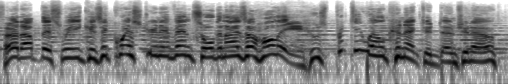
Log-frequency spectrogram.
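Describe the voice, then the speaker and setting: A man's voice: very high-pitched, animated, fairly quick. A British man giving sardonic voice-over commentary, dry and teasing. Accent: British English. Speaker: show narrator. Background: music.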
